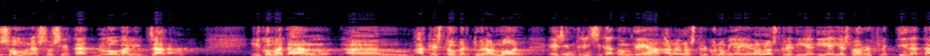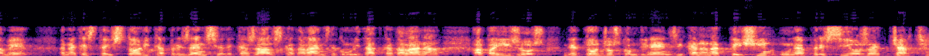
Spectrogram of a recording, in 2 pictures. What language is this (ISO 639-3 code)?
cat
